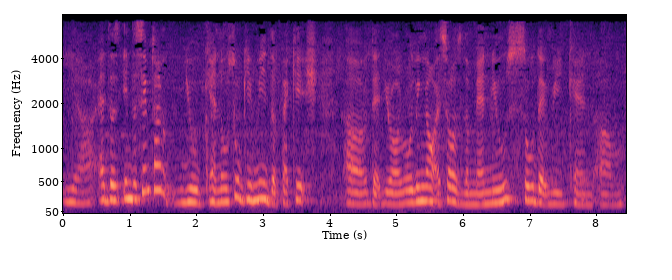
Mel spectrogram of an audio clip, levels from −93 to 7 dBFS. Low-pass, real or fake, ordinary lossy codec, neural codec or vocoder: 7.2 kHz; real; MP3, 32 kbps; none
